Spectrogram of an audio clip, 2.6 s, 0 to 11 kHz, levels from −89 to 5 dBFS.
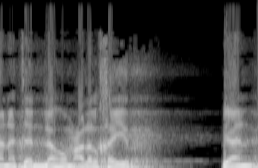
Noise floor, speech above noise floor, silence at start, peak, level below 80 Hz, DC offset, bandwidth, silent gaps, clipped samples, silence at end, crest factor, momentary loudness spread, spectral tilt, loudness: -46 dBFS; 36 dB; 0 s; 0 dBFS; -46 dBFS; under 0.1%; 9.2 kHz; none; 0.5%; 0 s; 12 dB; 9 LU; -7 dB/octave; -11 LUFS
